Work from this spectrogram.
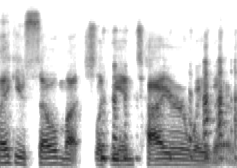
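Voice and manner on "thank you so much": mocking, dripping-with-sarcasm delivery, pitched up. Recapping a montage where a character thanks his dad, acting out sarcastic thanks. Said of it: "sarcastically thanking his dad".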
